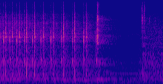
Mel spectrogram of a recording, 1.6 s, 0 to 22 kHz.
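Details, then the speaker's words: Yamaha YZF1000R Thunderace rebuild: quick light ticking about ten a second for a second, fuel pump priming and now sounding pressurised, normal. "oh that fuel pump now sounds like it's pressurized almost you know"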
